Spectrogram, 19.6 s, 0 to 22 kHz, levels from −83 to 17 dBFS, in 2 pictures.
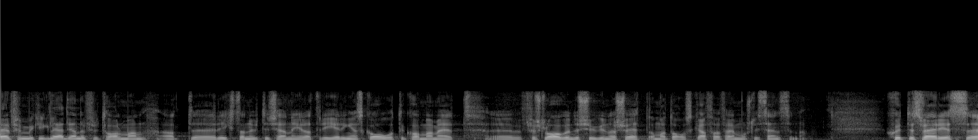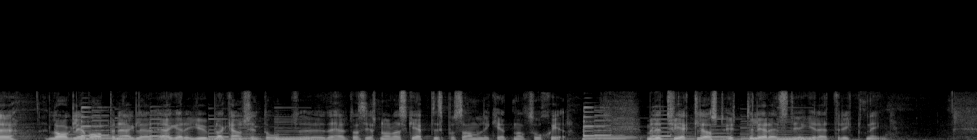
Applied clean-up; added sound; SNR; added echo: none; Guitar; 7 dB; none.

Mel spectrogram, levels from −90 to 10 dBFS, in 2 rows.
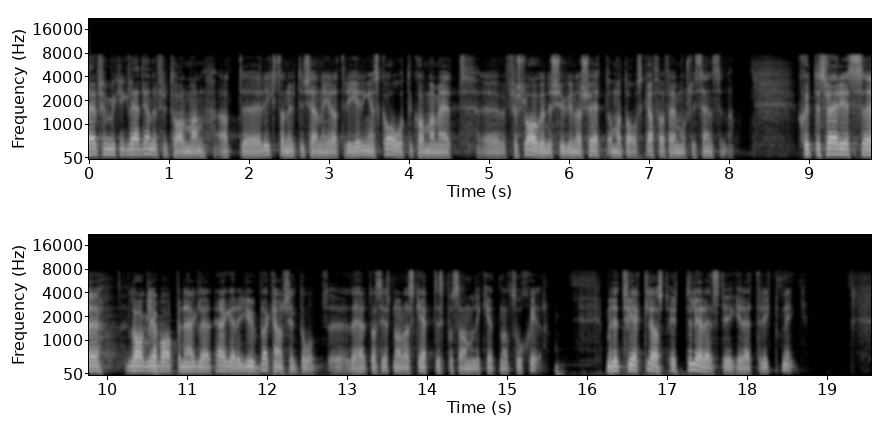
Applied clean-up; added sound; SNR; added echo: neural mask model DeepFilterNet 3.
